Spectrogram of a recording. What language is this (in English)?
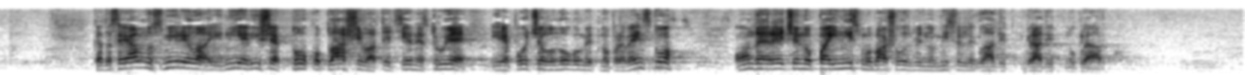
Croatian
